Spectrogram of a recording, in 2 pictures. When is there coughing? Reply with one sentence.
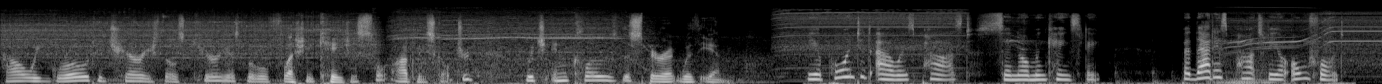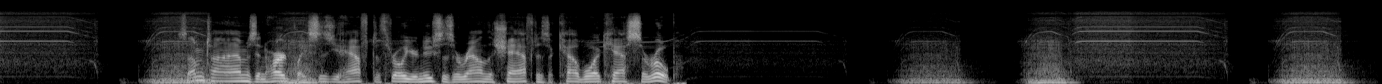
You can't hear the coughing here.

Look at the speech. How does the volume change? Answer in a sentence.
The loudness of the speech stays about the same.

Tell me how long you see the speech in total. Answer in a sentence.
You can hear the speech for 18 seconds altogether.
